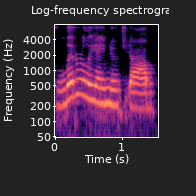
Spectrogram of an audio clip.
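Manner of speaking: normal talking voice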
